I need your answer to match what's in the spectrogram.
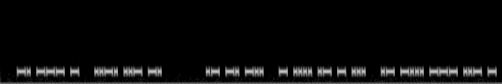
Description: Morse code, heard as a keyed tone, about 46 wpm, 600 Hz. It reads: NOT FUN AND THATS ABOUT
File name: archived / CRSnet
